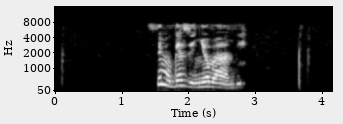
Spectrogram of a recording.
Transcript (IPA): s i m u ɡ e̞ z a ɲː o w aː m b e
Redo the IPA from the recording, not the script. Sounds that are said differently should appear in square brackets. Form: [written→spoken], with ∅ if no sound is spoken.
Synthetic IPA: s i m u ɡ e̞ z [a→i] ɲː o [w→β] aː m b [e→i]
